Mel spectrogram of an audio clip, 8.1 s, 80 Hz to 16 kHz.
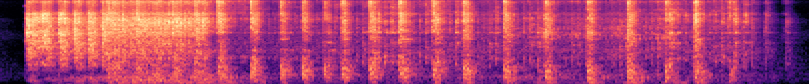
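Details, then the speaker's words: Honda Odyssey FL350 with a new Lectron Billetron 38mm long body carburetor, morning start on choke, during tuning: fires, then the beat slows and stumbles unevenly and fades out; lean, won't hold idle, metering rod needs adjusting. "idle like it won't even start foreign oh yeah I'm not I'm not even going to I'm not even letting that run for 10 minutes doesn't even sound good"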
